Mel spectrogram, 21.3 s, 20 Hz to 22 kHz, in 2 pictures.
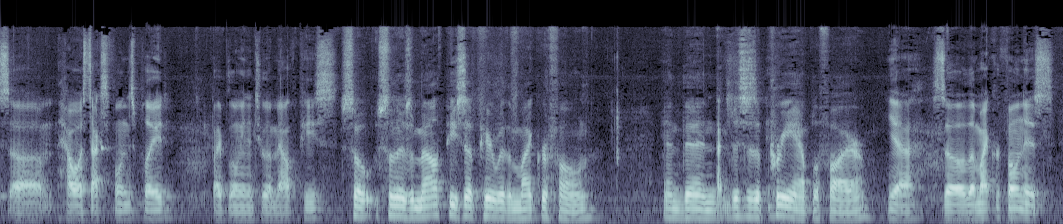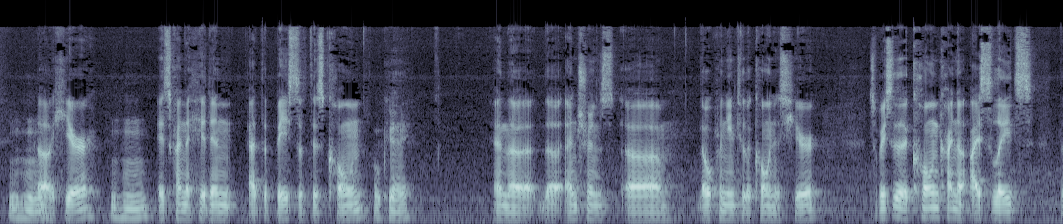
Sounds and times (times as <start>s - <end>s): Speech: 0.0s - 6.0s, 6.6s - 14.8s, 15.6s - 21.2s.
